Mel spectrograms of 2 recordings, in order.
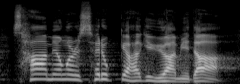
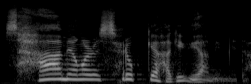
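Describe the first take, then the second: First: Louder repeat-after-me line; preacher leading a responsive repeat; call to repeat. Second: Said in the usual way. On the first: Shown as a demonstration. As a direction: say it out loud for the flock to echo. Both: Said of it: "한번 따라해서".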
